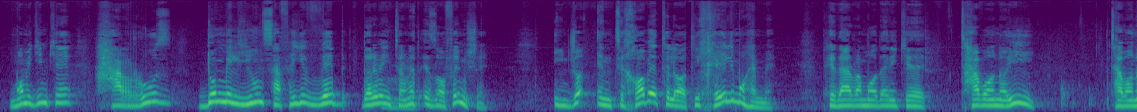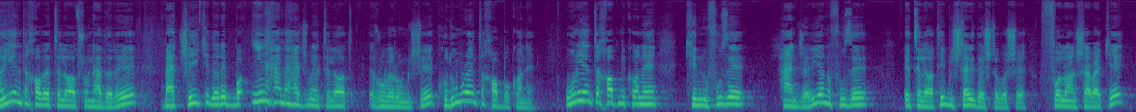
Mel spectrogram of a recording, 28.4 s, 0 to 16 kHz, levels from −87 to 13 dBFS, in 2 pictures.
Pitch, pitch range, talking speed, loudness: 165 Hz, 140-195 Hz, 120 wpm, -23 LUFS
